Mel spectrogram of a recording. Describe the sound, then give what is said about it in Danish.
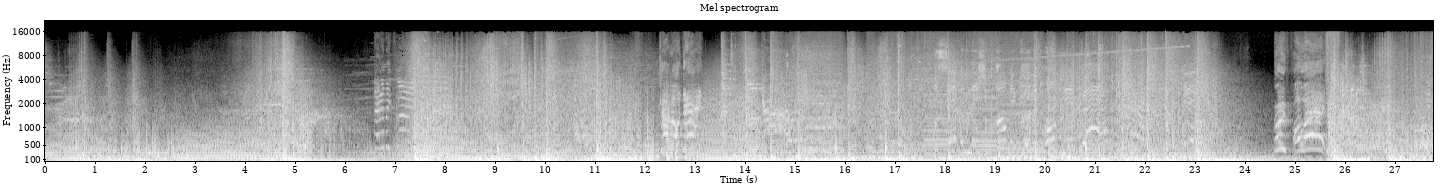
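Loud, dense audio from the Battlefield 1 war game trailer: booming explosions and heavy impacts crash over driving music almost nonstop for nearly half a minute, with brief drops before bursting back in. “Men øh, nu skal vi altså høre Battlefield 1-traileren.”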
